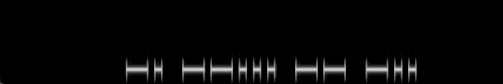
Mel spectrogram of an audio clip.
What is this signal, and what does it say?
Morse code, heard as a keyed tone, about 17 wpm, 700 Hz. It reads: N7MD
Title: USA Call Signs - 4 Characters - 4x Character Spacing - 17wpm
